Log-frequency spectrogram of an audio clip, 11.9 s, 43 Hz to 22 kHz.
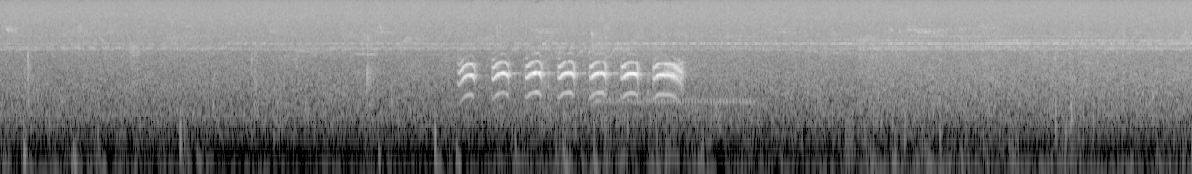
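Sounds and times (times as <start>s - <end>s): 
upland antshrike calling nasal arched notes in South America: 4.6s - 7.4s.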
